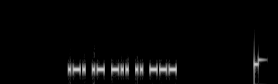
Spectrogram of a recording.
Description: Morse code, heard as a keyed tone, about 52 wpm, 700 Hz. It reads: RADIO
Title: Sentences from Top 1000 Words - Review Part 3 - New Word Drill - 50wpm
